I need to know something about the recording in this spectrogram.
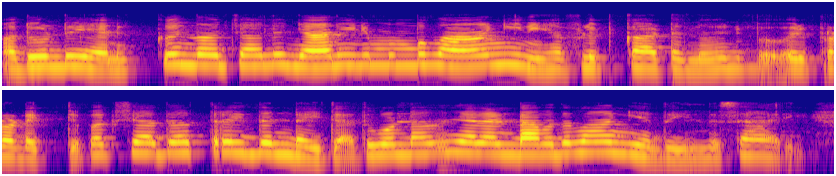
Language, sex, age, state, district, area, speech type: Malayalam, female, 30-45, Kerala, Kasaragod, rural, spontaneous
